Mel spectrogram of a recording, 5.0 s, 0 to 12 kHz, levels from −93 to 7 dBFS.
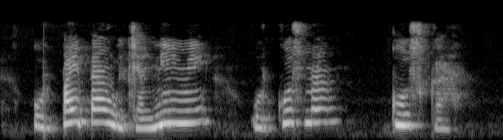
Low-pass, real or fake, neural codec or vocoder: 7.2 kHz; fake; codec, 16 kHz, 16 kbps, FunCodec, trained on Chinese and English, 50 frames a second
